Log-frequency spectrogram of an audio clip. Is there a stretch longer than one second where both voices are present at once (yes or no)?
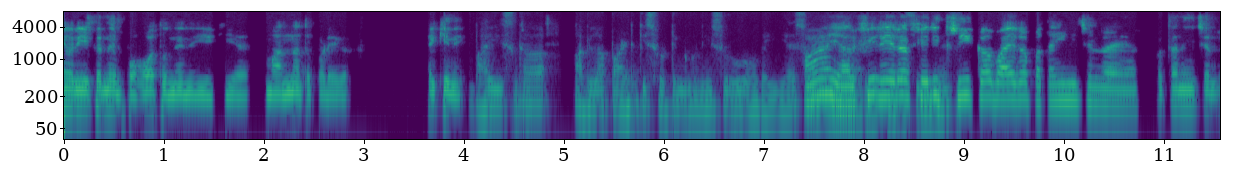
yes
